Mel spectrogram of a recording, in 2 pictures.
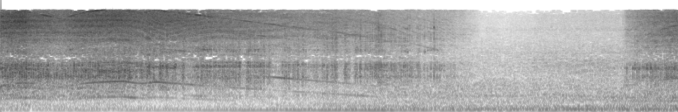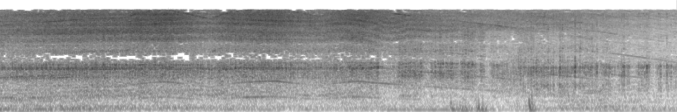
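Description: Corded electric drill running with its bit boring into a bamboo stick. It stops briefly about five seconds in, starts again, and dies down over the last few seconds.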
